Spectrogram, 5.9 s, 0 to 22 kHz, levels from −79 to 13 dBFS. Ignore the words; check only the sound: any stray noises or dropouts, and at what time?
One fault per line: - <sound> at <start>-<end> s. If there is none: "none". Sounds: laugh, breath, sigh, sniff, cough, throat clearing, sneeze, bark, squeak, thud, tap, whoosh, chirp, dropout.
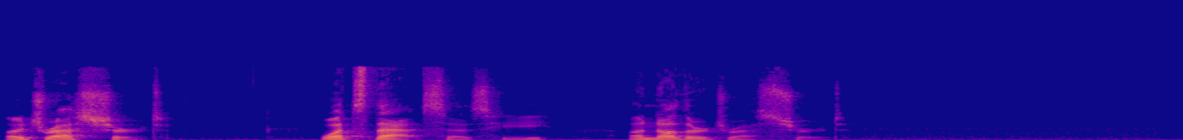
none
